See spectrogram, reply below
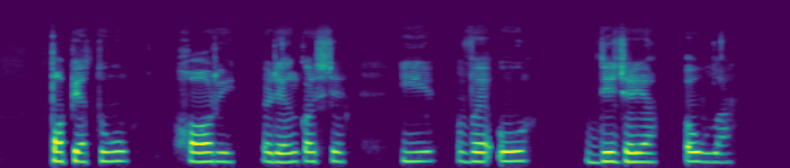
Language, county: Lithuanian, Kaunas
